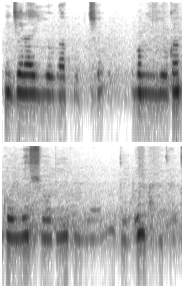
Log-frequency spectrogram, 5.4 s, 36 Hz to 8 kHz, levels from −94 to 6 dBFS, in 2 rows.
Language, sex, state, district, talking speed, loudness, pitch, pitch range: Bengali, female, West Bengal, North 24 Parganas, 120 wpm, -20 LUFS, 235 Hz, 230-250 Hz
